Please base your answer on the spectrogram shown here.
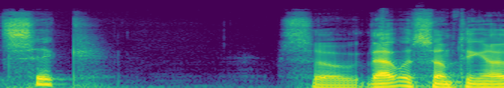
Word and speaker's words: Sikh: woman named Valerie Kaur, a Sikh woman Sikh, but they pronounce it sick.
